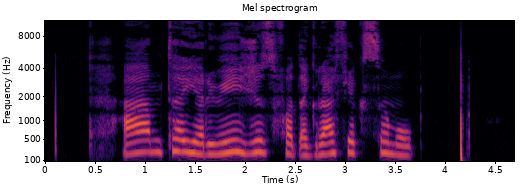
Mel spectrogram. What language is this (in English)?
Abkhazian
